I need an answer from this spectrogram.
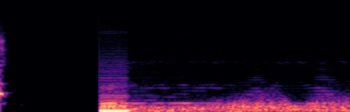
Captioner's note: buzzing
